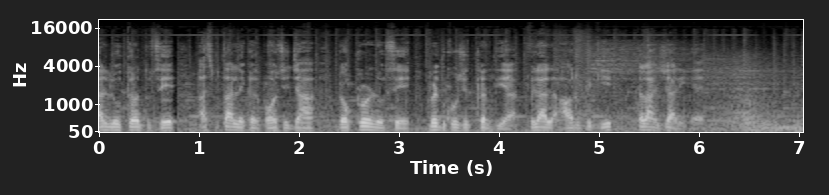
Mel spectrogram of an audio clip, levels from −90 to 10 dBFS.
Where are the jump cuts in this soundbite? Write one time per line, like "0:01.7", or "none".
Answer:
0:06.2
